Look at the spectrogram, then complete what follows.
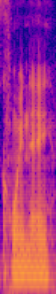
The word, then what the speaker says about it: Koine: I think it's pronounced koine, but I don't know that. Koine. Yes, just like that.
